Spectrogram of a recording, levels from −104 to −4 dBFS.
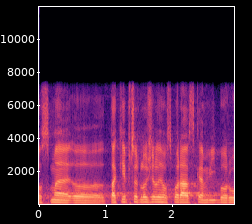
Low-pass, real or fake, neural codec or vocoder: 7.2 kHz; real; none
